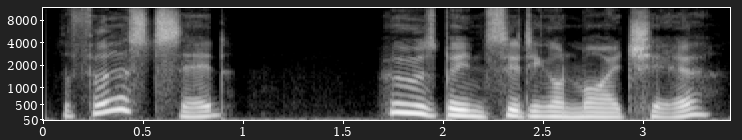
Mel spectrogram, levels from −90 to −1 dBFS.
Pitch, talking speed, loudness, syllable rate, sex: 175 Hz, 175 wpm, -15 LUFS, 4.6 syllables/s, male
